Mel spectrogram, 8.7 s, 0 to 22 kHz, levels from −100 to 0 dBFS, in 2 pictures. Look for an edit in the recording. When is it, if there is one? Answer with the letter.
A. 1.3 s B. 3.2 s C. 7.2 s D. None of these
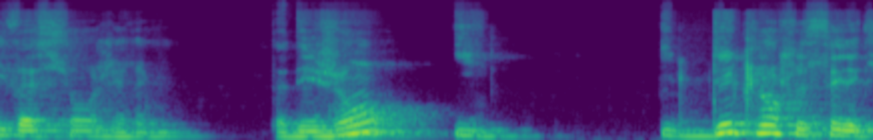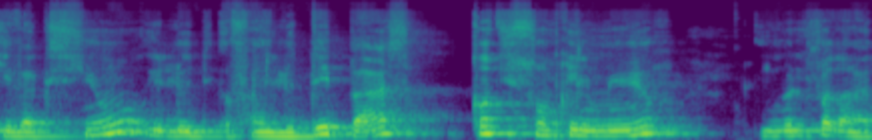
A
